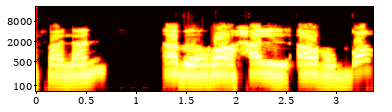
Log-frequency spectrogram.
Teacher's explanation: नून को सिर्फ जाहिर करना है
